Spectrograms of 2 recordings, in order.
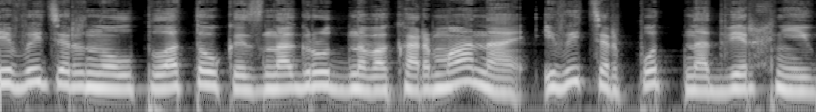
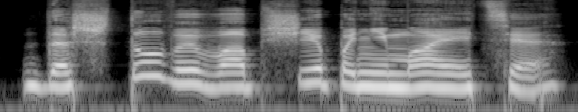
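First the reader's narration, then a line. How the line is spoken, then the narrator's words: Hysterical laugh. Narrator (Russian): истерично рассмеялась я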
